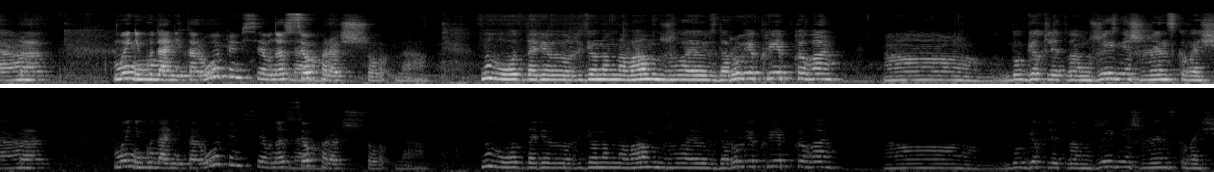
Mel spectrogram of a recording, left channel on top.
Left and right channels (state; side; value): quieter; right; 20.7 dB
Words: да. Мы никуда не торопимся, у нас Да. все хорошо. Да. Ну вот, Дарья Родионовна, вам желаю здоровья крепкого, долгих лет вам жизни, женского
